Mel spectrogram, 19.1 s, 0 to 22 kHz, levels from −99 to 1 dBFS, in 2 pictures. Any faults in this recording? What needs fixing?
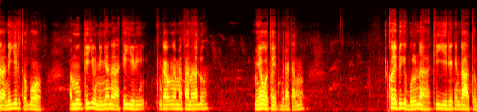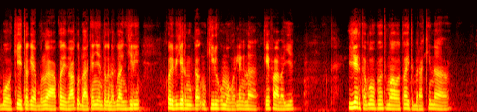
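No faults turn up in this audio, so nothing needs to be fixed.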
